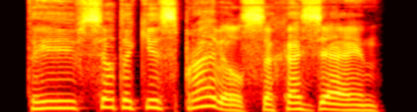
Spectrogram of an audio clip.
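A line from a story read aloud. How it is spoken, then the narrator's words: Relieved sigh. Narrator (Russian): вздохнув облегченно, произнесла Тоня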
